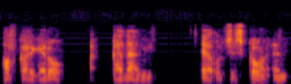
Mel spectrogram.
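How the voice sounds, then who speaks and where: Low-voiced man on a slightly dull link. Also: flat delivery, normal speed, slightly rough. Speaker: musician guest, singer-songwriter. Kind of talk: casual interview chat.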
